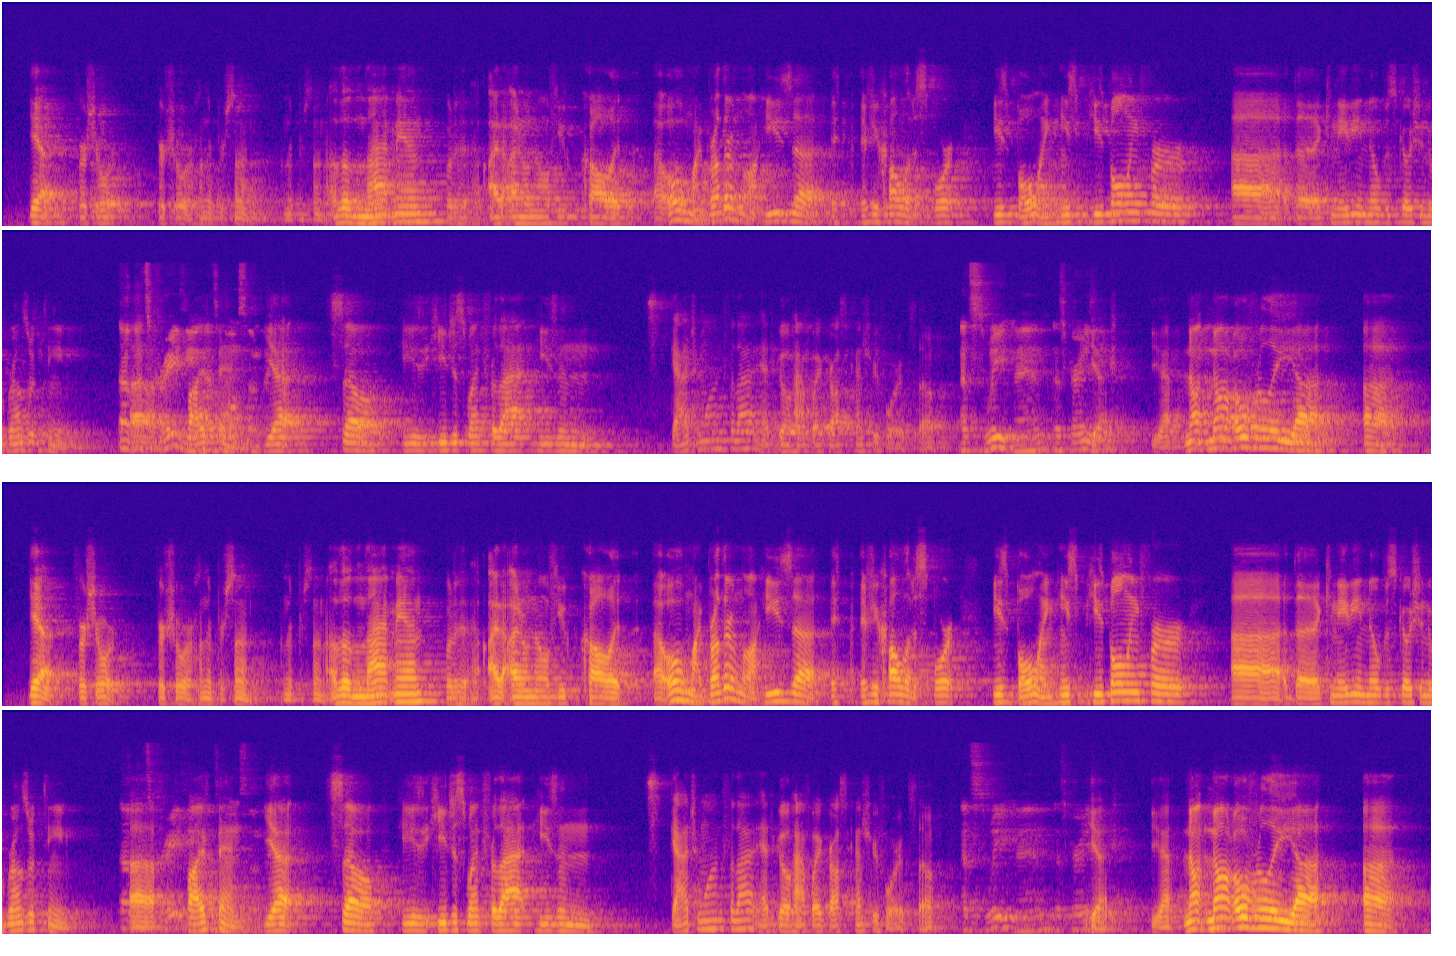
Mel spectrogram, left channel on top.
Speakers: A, on the right (about 55°); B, on the left (about 20°).
A: Yeah, for sure, for sure, one hundred percent, one hundred percent. Other than that, man, what a- I I don't know if you could call it. Uh, oh, my brother-in-law, he's uh <laughs> if, if you call it a sport, he's bowling. He's he's bowling for uh the Canadian Nova Scotia New Brunswick team.
B: Oh,
A: Uh,
B: that's crazy.
A: five
B: That's
A: pin.
B: awesome.
A: Yeah. So he he just went for that. He's in Saskatchewan for that. Had to go halfway across the country for it. So
B: That's sweet, man. That's crazy.
A: yeah, yeah. Not not overly uh uh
